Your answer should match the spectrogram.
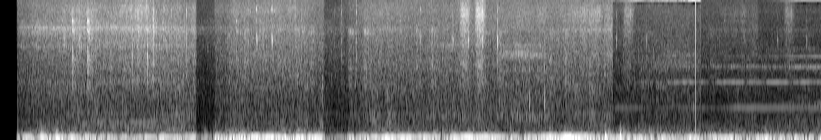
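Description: A deep, low rumble that drops out briefly twice, about one and a half and two and a half seconds in. Near the end there is a sharp click, and faint steady tones of a music bed come in.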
